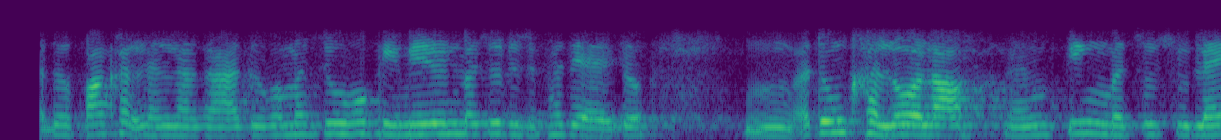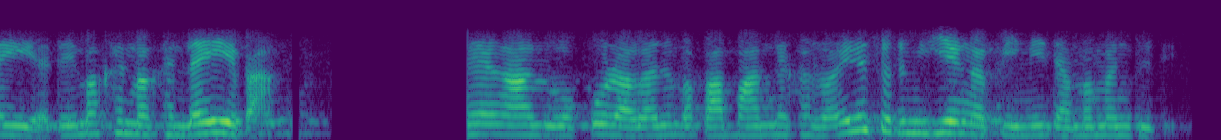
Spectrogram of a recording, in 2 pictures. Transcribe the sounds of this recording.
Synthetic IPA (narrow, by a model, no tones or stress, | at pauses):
ɐdɔpaŋkʰɐt̚lɐlɐɡaːduɡɐmɐzuhokimeɾunmɐzudusupʰɐzeɐdɔ | ɐ̰dumkʰɐlɔlawnaŋpiŋmɐzusulɐjɐdajmɐkʰɐnmɐkʰɐnlɐjeba̰ | majɐŋaŋduakɔɾaɡaːdumɐpapamnɐkʰɐlɔɐjnɐsuɐdumjeŋɐpinidamɐmɐndudi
